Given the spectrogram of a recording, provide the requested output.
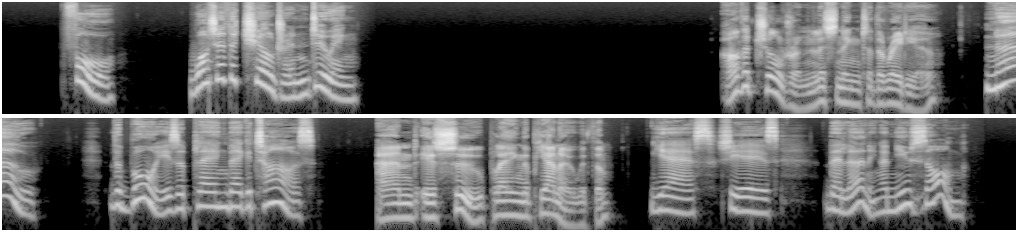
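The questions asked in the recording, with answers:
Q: What are the children doing?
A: The boys are playing guitars and Sue is playing the piano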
